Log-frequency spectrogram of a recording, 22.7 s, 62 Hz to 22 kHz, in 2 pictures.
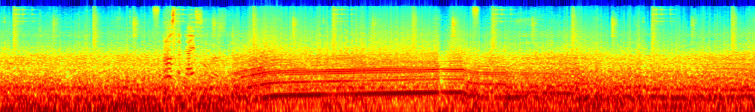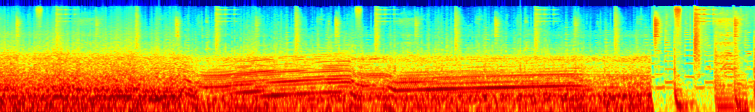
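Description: BMW M4's twin-turbo inline-six heard from inside the cabin over a steady low road rumble while driving on the highway. The engine note rises about four seconds in and holds, then climbs again in several short rises a little past the middle before settling. Near the end the sound cuts to music.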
